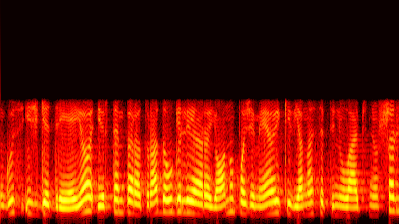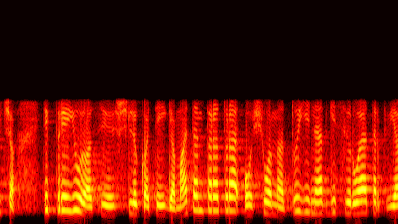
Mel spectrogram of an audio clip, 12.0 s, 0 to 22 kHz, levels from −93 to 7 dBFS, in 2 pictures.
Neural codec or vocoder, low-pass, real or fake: none; 3.6 kHz; real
